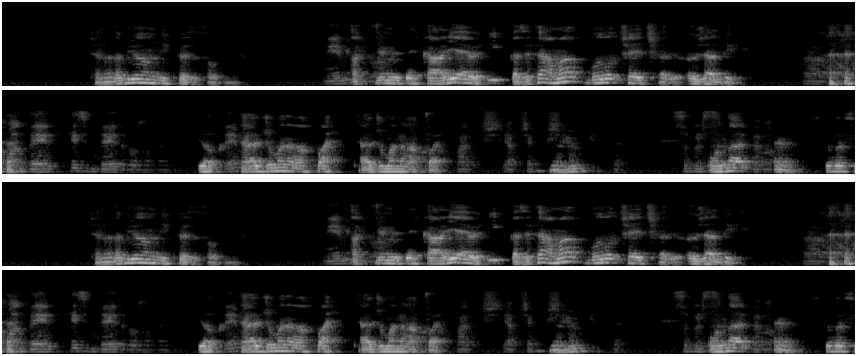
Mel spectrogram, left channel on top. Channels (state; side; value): identical; both; correlation 1.00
